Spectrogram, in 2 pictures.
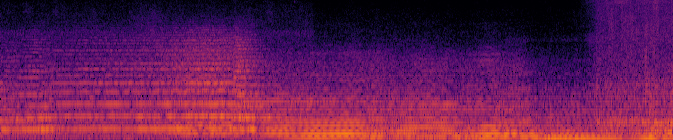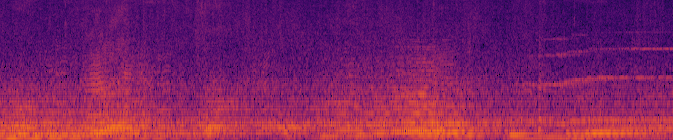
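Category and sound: insect, bees buzzing around beehives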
